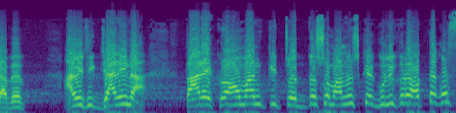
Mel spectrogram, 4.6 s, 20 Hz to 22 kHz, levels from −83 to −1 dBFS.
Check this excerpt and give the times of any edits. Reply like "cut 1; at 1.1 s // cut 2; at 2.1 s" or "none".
cut 1; at 1.6 s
